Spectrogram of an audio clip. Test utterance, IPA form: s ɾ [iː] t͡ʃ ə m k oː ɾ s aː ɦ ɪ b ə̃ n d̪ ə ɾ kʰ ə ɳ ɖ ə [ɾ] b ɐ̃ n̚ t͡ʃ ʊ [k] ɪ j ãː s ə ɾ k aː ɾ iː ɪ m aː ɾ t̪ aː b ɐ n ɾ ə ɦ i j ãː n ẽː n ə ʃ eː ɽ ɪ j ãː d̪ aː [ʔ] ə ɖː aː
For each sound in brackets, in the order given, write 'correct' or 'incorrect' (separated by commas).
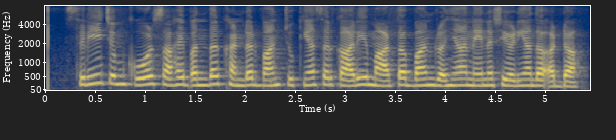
correct, correct, correct, correct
